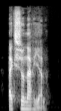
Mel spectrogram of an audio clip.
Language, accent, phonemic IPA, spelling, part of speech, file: French, France, /ak.sjɔ.na.ʁjal/, actionnarial, adjective, LL-Q150 (fra)-actionnarial.wav
- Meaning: stockholder, shareholder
